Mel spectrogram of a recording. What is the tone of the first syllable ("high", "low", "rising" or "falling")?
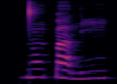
high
